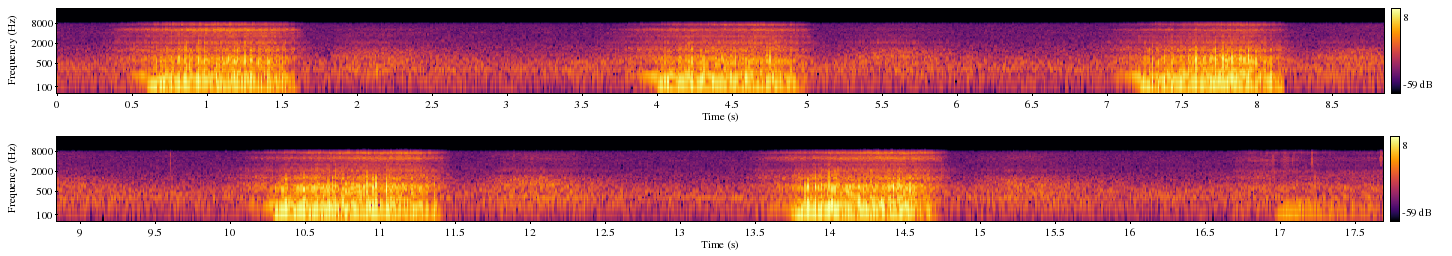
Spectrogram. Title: See? You DO snore!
